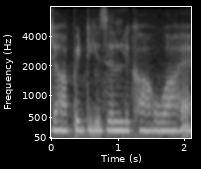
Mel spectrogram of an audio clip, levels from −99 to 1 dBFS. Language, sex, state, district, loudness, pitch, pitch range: Hindi, female, Uttar Pradesh, Jalaun, -34 LUFS, 200 Hz, 195-205 Hz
